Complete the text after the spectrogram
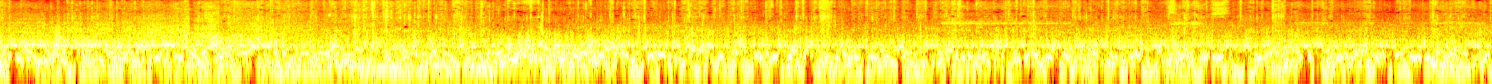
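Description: A scooter motor hums steadily.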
